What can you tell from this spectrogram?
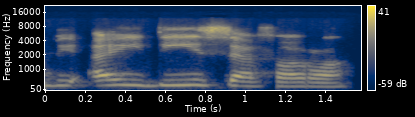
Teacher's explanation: بِأَيْدِي سَفَرَةٍ, بِأَيْدِي یا مدد سفرہ, صفا باریک اور فتحہ کے ساتھ ہے اور اس کو حرکت کو لمبا نہیں کریں گے. را موٹا پڑا جائے گا اور تائے مربوطہ پہ ہم سٹاپ کریں گے تو وہ ہائے ساکنہ میں بدلا جائے گا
